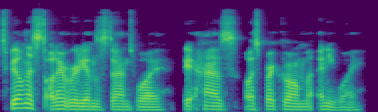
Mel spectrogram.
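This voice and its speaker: Man, lowish voice, sharp bright tone, narrow intonation, casual gaming podcast discussion. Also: steady tone, quick pace, dry recording. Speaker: podcast panelist.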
